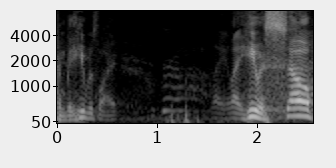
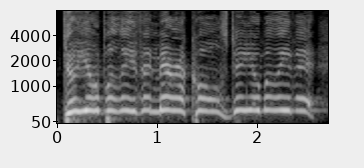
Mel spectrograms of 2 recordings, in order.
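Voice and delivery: high, loud, ecstatic announcer call; imitating announcer's exclamation; 14 semitones higher, 8 dB louder than usual. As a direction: shout it like the final buzzer just went. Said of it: "his famous thing is he goes".

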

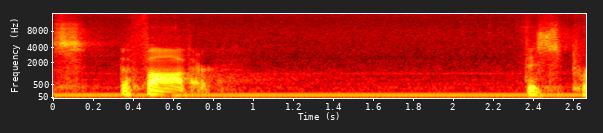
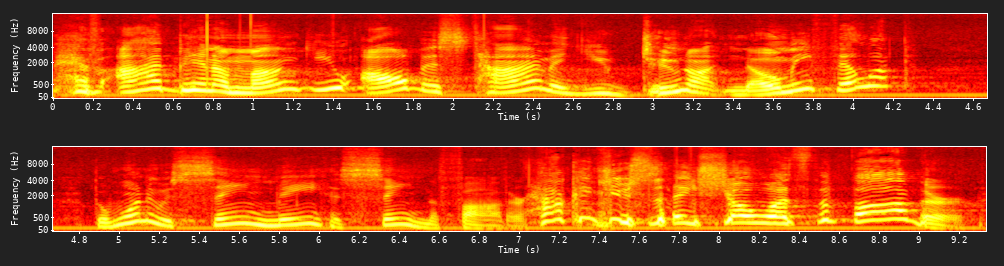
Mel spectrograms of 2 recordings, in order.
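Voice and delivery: higher, incredulous, half-laughing; exasperated disbelief; 7 semitones higher, 3 dB louder than usual. Acted. Jesus marvelling at Philip's question, exasperated and high.

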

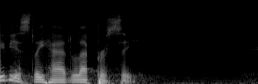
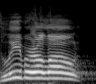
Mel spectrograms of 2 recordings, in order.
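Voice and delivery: commanding rebuke; 15 dB louder than usual. Acted. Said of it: "And he says".

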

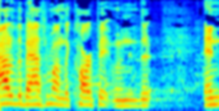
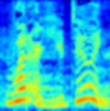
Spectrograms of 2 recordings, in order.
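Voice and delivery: incredulous; 5 semitones higher than usual. Retold or imitated. Wife baffled by towel on floor.

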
